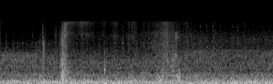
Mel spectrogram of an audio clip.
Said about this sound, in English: That would have been a good place to stop, I guess, but there is way too much goddamn traffic. And I'm going to be in this vehicle probably for a long time.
